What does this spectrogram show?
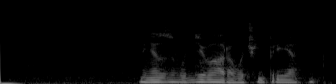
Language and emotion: Russian, neutral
